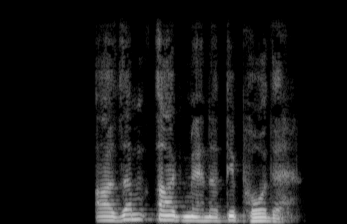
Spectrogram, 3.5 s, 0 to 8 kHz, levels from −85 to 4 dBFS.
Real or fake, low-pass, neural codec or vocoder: real; 7.2 kHz; none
